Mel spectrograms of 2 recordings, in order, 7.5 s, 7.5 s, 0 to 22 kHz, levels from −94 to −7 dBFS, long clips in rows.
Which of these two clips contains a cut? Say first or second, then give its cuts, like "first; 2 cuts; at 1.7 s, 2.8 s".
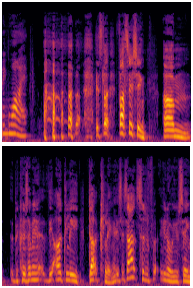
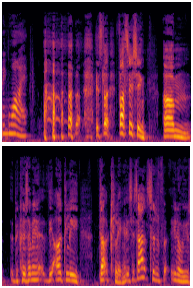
first; 1 cut; at 5.4 s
